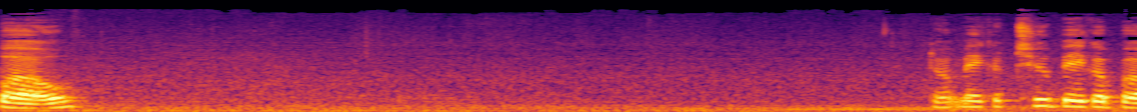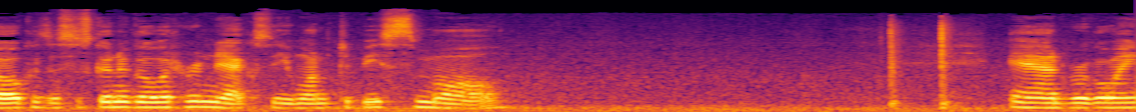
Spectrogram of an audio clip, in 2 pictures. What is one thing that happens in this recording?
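Fingers softly rustle a thin ribbon while tying it.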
